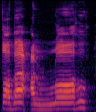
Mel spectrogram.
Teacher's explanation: حمزہ کے نیچے زیر کی حرکت ہے، لام مشدد ہے، لام کو کاف کی حرکت کے ساتھ ملا کر پڑھا جائے گا، یا ساکن سے پہلے زیر یا مدہ بن رہی ہے، 1 الف کی مقدار کھینچ کر پڑھا جائے گا۔ طبع اللہ، اللہ کی لام سے پہلے زبر آ رہی ہے، اللہ کی لام موٹی بھی پڑھی جائے گی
